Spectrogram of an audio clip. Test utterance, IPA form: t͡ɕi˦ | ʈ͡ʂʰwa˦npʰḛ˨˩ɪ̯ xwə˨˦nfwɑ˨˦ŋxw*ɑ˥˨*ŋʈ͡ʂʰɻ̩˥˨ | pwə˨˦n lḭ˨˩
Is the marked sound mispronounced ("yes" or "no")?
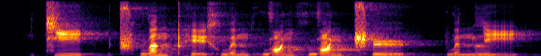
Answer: no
